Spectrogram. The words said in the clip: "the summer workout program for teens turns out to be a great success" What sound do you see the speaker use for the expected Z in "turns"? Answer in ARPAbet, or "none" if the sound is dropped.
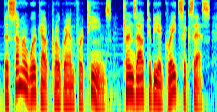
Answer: Z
